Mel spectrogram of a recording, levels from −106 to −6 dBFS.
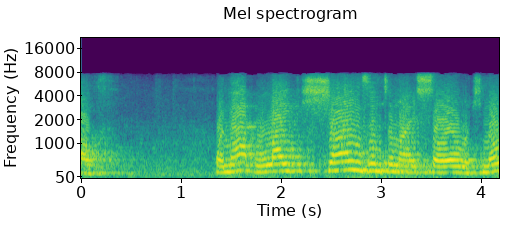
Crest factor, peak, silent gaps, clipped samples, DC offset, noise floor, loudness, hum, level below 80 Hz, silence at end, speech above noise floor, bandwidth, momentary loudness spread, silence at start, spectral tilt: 8 dB; -4 dBFS; none; under 0.1%; under 0.1%; -33 dBFS; -11 LUFS; none; -38 dBFS; 0 s; 22 dB; 8 kHz; 12 LU; 0 s; -5 dB/octave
